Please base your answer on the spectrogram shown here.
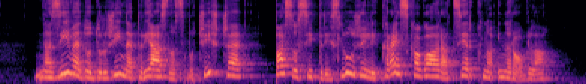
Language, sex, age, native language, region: Slovenian, female, 50-59, Slovenian, Carinthia region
